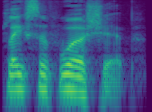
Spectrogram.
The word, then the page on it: place of worship: British English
